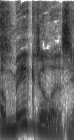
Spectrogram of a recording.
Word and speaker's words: Amygdalus: Amygdalus.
